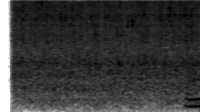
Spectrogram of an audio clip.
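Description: Shallow, rocky mountain river running over and around boulders: a steady rush of water.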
